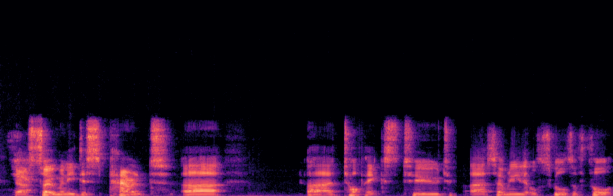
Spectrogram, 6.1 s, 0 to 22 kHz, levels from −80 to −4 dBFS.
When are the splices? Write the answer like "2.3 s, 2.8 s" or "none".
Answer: 4.6 s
